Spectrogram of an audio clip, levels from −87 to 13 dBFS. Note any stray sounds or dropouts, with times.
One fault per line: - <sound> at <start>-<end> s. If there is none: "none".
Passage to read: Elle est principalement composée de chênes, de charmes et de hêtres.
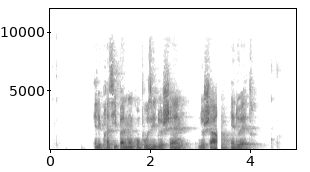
- dropout at 3.3-3.4 s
